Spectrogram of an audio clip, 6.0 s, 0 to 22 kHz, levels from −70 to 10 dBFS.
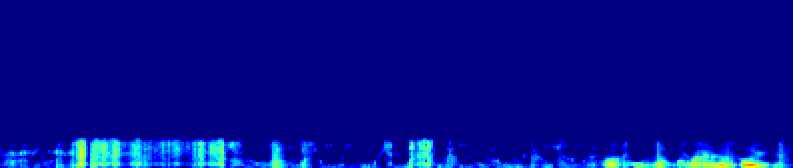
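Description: Throughout the speech, overdone noise removal has pushed the background down with twinkling specks, and quiet parts of the voice drop out with it. Running the whole length is Codec 2 vocoder damage: the voice is rebuilt from sine waves, sounding robotic and buzzy, confined to about 300 Hz to 3.6 kHz, with nothing above 3.8 kHz, which fits roughly 1.6 kbit/s.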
